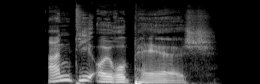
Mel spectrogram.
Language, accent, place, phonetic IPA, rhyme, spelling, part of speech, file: German, Germany, Berlin, [ˌantiʔɔɪ̯ʁoˈpɛːɪʃ], -ɛːɪʃ, antieuropäisch, adjective, De-antieuropäisch.ogg
- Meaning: anti-European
